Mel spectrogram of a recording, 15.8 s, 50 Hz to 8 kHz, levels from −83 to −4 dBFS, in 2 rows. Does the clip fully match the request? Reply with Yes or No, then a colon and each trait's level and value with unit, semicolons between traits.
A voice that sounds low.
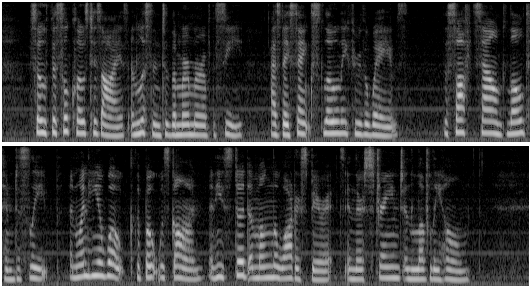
No: high, 225 Hz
